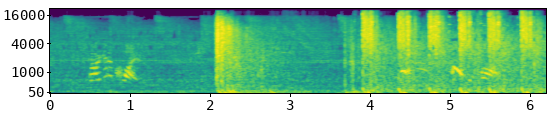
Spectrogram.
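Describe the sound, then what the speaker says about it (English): Mortar fire in a video game raid boss fight lands as booming bursts and rapid crackling explosions, loud and dense, starting abruptly after a quieter stretch with faint game chirps. "Move out of the way when we have mortars."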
